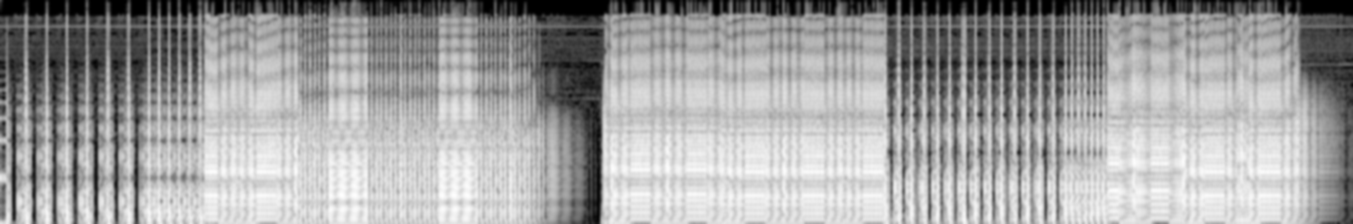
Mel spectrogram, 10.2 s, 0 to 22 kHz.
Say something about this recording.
This is a Casio SK-1 I did around a year ago or so From Reeds book plus a video out and 18 on board RCA jacks with another 25 PIN DPI that can run through a breakbox. Noise and Bent Sounds as Usual. Crashes ALOT. Oh and it's not the hardest "mother of bends" Serious, I wore socks and everything.
circuit-bent, noise, school, scenedrop, if-your-crazy, sfx, forground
